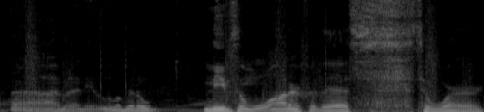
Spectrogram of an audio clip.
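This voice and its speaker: With music in the background and audible room echo, a man in a relaxed tone speaks at a moderate pace, his fairly low pitch making very wide swings. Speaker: artist painting live. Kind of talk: live painting stream chat. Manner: soft-spoken; casual, relaxed. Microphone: no lavalier, far from the mic.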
